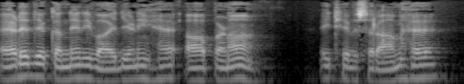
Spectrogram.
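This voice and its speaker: A man teaching correct scripture recitation, speaking slowly and deliberately, correcting pronunciation and pauses. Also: on the low side, steady tone, darkish tone. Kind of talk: recitation lesson.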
